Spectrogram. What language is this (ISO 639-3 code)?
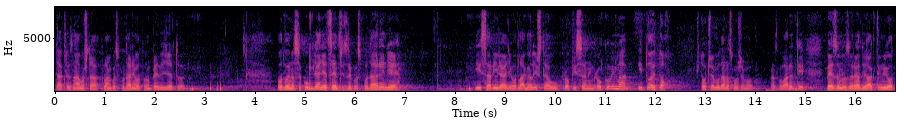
hrv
